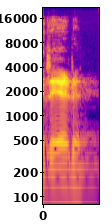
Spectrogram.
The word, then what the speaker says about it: read: वह पढ़ता था, ही रेड, है ना। स्पेलिंग सेम रहता है, READ रीड पढ़ना, V2 इसका READ रेड, V3 भी READ रेड। उच्चारण अलग हो जाता है लेकिन इसका फॉर्म सेम होता है ना।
